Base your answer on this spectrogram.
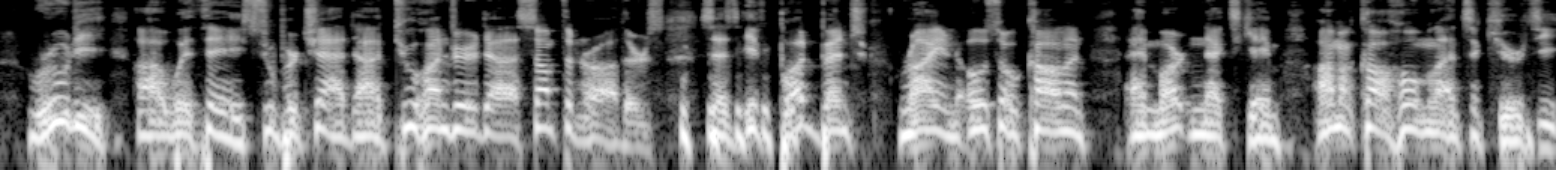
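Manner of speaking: gruff, rough, creaky puppet monster voice. Reading viewers' super chats aloud in the Nookie Monster voice. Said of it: "I will read them in the Nookie Monster voice".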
